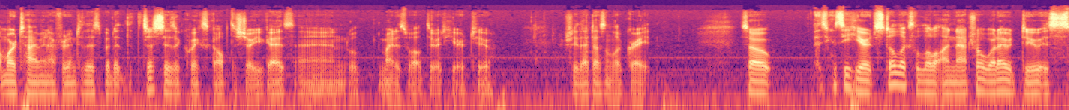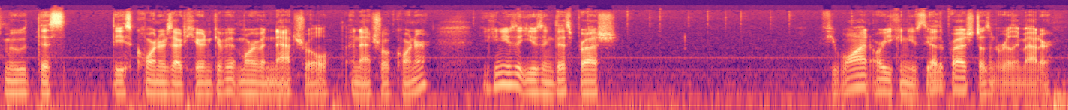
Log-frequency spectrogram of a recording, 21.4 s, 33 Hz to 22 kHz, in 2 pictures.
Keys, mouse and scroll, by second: 1.2-2.8 middle drag, 2.8-4.6 drag, 4.6-15.5 middle drag, 5.9 ctrl+z, 13.1-13.6 scroll up 2, 15.5-20.5 drag, 20.5-21.3 middle drag.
